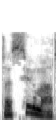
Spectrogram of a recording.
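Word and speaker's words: السموت: It originates from medieval Arabic al-sumat, pronounced asumat in Arabic, meaning the directions.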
